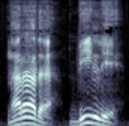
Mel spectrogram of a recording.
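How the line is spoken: Sharp shout. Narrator (Russian): крикнул Шелдон резким голосом

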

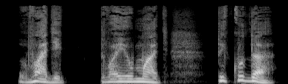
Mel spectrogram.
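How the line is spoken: Hissed, held-back shout. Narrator (Russian): Я скорее зашипел, чем крикнул, пытаясь не привлекать лишнего внимания

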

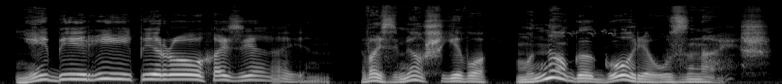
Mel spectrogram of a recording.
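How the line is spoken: Horse speaking. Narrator (Russian): конь ему и говорит

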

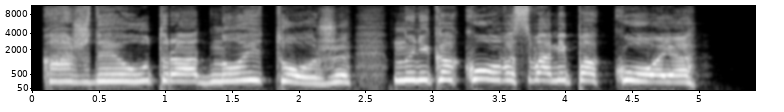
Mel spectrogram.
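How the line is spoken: Sigh from above. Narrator (Russian): вздохнула с потолка Лиана Диана

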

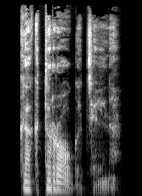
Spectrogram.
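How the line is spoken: Deep sigh. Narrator (Russian): Снейдер глубоко вздохнул

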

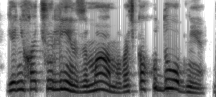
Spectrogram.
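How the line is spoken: Grumbling. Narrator (Russian): бурчала я

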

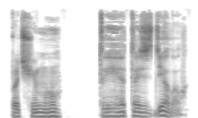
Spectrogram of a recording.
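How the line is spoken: Hoarse question. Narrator (Russian): хрипло не спросил

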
